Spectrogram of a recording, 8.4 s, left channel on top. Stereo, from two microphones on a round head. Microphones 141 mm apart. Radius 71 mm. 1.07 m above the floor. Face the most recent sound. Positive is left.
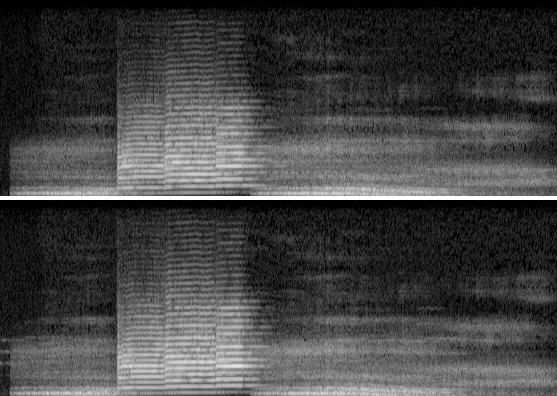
turn(degrees=20)  # may be behind; listen again after turning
